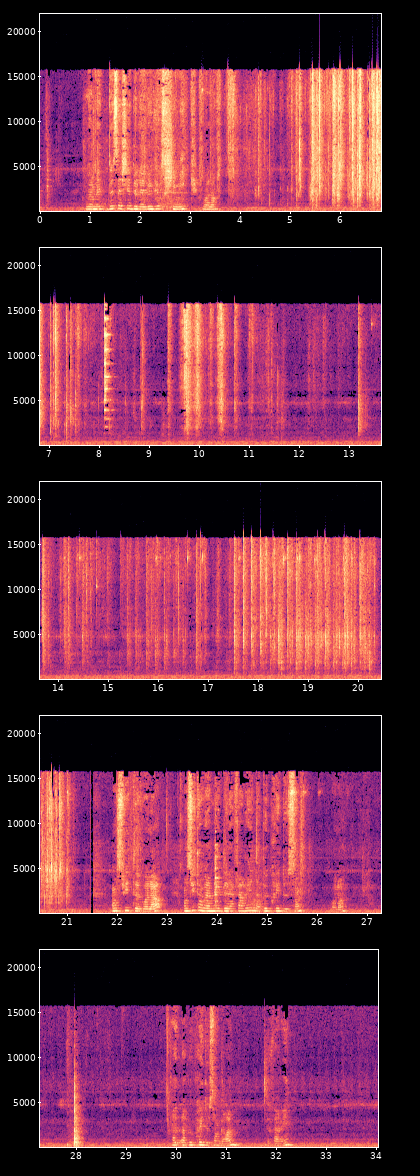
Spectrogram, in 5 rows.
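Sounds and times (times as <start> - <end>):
steady low hum: 0.0 - 34.0
paper sachets crinkling: 3.6 - 7.8, 13.7 - 21.2.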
